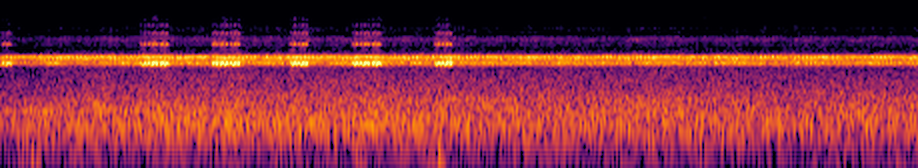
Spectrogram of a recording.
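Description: Faint night-time crickets trilling steadily. Five louder chirps come about two a second in the first half.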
